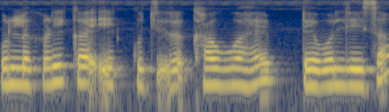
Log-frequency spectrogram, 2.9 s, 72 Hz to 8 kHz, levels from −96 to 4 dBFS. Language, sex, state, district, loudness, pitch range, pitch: Hindi, female, Bihar, Darbhanga, -16 LUFS, 220-235 Hz, 225 Hz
